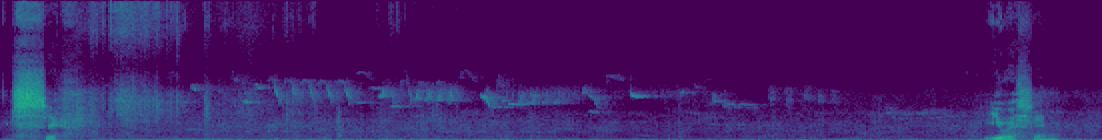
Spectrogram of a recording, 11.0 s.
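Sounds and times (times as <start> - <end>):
songbird chirping and trilling: 0.4 - 11.0.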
